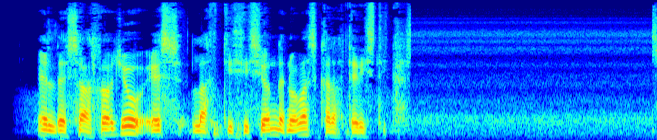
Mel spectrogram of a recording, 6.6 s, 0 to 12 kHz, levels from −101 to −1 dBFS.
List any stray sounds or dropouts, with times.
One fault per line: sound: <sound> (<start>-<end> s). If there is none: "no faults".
no faults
